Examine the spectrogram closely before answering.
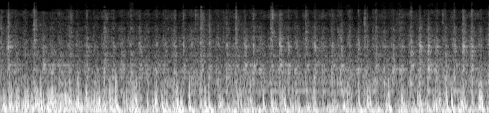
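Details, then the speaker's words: New-from-box electric fan on low/medium setting (high setting is fine): a heavy, rough, uneven rumble like an idling engine instead of a smooth hum, sounding broken; fan motor running badly. "that's what the fan sounds like on me as you can see it sounds like it's broken"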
